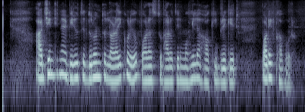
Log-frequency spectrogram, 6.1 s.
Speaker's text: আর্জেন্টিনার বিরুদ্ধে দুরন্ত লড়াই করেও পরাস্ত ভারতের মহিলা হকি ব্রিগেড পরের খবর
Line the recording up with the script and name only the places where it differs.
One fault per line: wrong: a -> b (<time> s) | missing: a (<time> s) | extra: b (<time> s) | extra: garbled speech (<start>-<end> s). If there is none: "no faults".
no faults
